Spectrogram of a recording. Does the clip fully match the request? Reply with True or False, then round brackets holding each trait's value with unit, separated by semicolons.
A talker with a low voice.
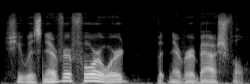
True (110 Hz)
